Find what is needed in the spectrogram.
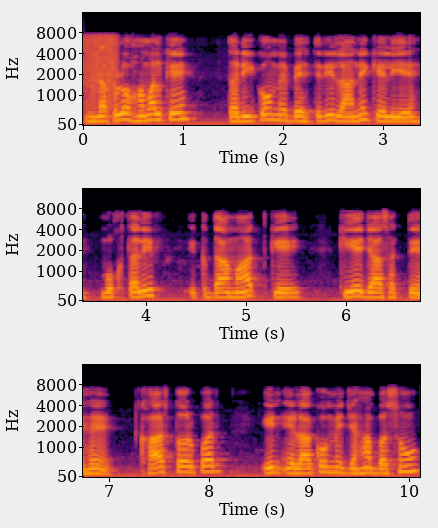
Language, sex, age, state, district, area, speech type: Urdu, male, 18-30, Uttar Pradesh, Balrampur, rural, spontaneous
